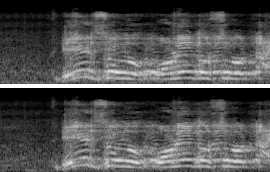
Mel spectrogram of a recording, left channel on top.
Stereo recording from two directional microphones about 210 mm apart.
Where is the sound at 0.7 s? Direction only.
50° left (ahead or behind).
